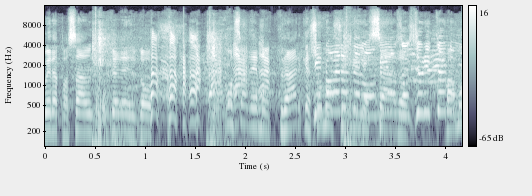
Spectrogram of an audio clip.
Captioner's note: laugh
